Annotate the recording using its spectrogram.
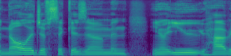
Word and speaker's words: Sikhism: um, so anyway, so it's not Sikhism; it is Sikhism. Sikhism. Yeah, mm-hmm. um, even though you spell it and it may sound like it's C S I, Sikhism, mm-hmm.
